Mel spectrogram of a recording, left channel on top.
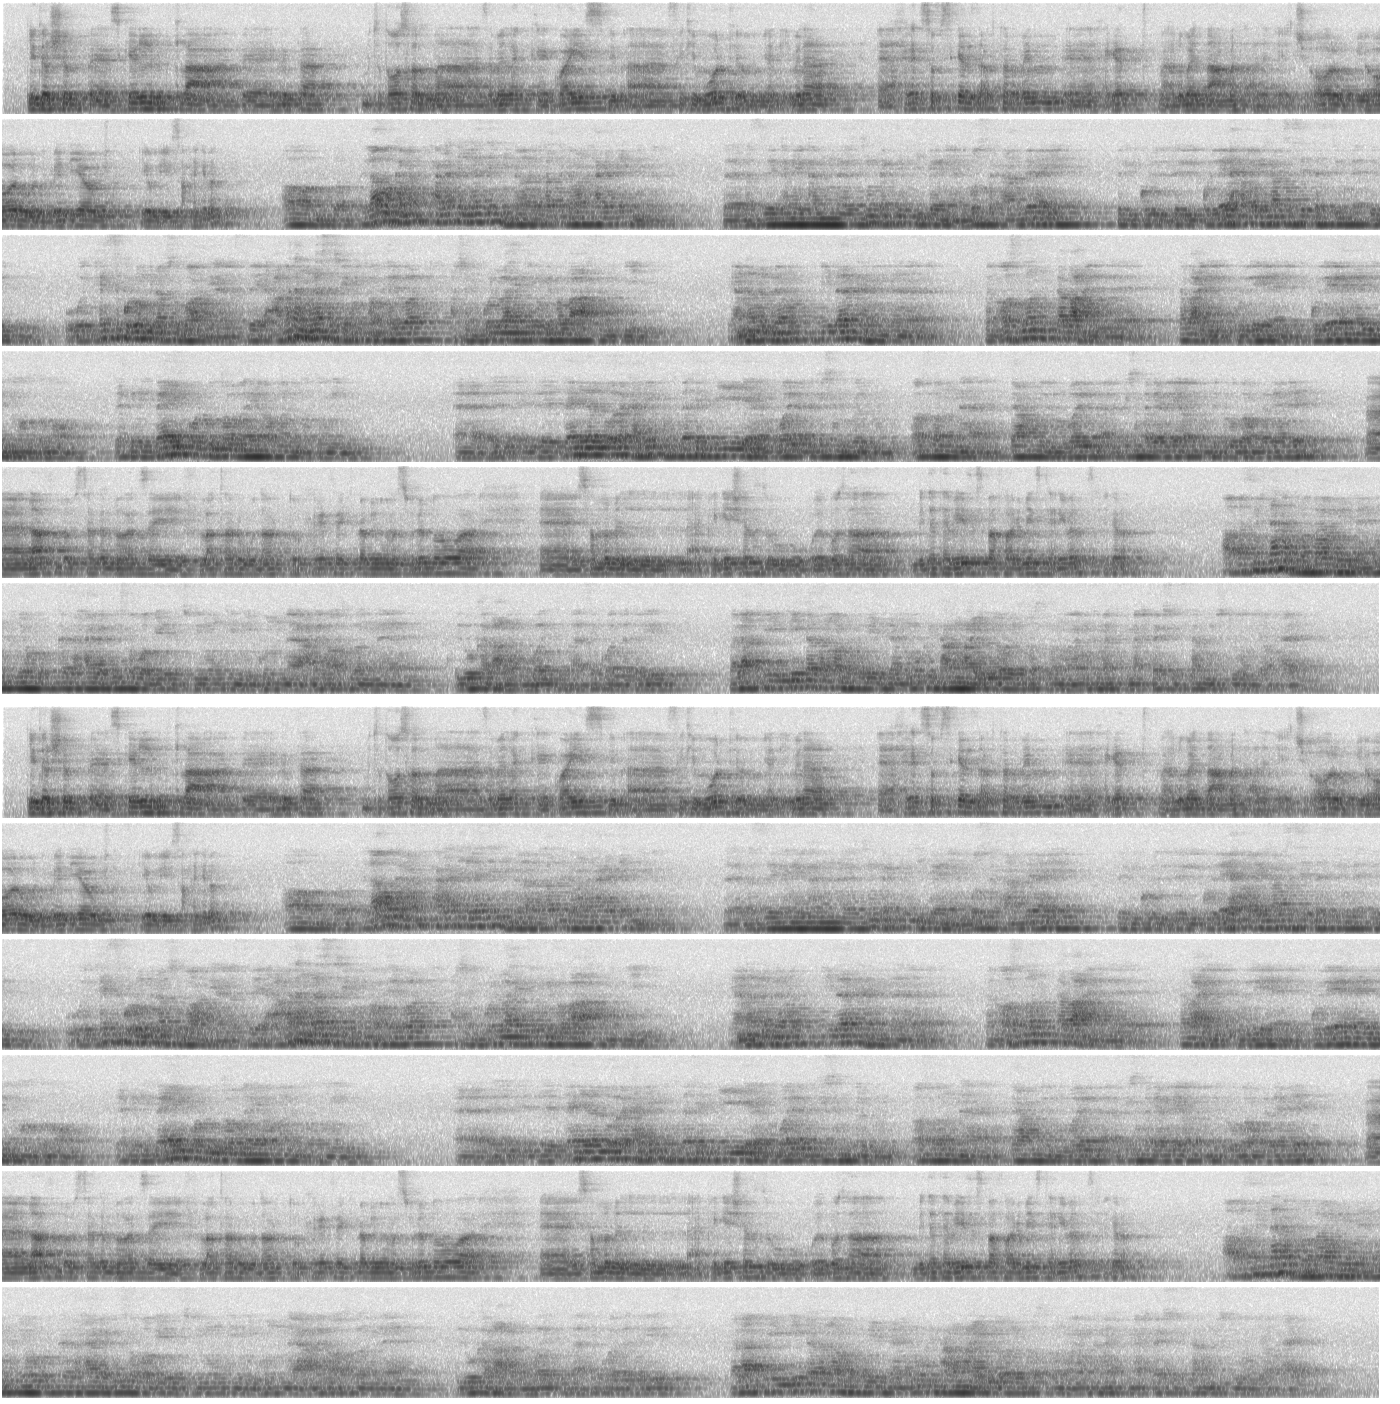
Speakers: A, in the centre; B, on the left.
A: ليدرشيب سكيل بتطلع بإن أنت بتتواصل مع زمايلك آه، كويس بيبقى في تيم وورك يعني منها آه، حاجات سوفت سكيلز أكتر من آه، حاجات معلومات بقى عامة عن ال HR وال PR والميديا ومش عارف إيه وإيه صح كده؟
B: اه بالظبط لا وكمان في حاجات اللي هي تكنيكال انا دخلت كمان حاجه تكنيكال ف- بس كان كان ستودنت اكتيفيتي تاني يعني بص احنا عندنا ايه في الكل في الكليه حوالي خمسه سته ستودنت اكتيفيتيز وتحس كلهم بينافسوا بعض يعني بس عامه منافسه شريفه وحلوه عشان كل واحد فيهم يطلع احسن ما فيه يعني
A: مم.
B: انا اللي انا كنت فيه ده كان كان اصلا تبع ال تبع الكليه يعني الكليه هي اللي منظماه لكن الباقي كله طلبه هي هم اللي منظمينه آه، ال- التاني ده اللي بقولك عليه كنت داخل فيه موبايل ابلكيشن ديفلوبمنت اصلا آه، تعرف الموبايل ابلكيشن ده بيعمل ايه اصلا الديفلوبر ده بيعمل ايه
A: آه، اللي أعرفه إنه بيستخدم لغات زي فلاتر ودارت وحاجات زي كده بيبقى مسؤول إن هو آه، يصمم الابلكيشنز ويربطها بداتابيز اسمها فاير بيز تقريبا صح كده
B: اه بس مش دايما بتبقى فاهم بيز يعني ممكن يربط بكذا حاجه في سابا بيز في ممكن يكون آه، عاملها اصلا لوكال على الموبايل تبقى سيكوال داتابيز فلا في في كذا نوع داتابيز يعني ممكن يتعامل مع اي بي ايز اصلا يعني ممكن ما يح- ما يحتاجش يستخدم ستورنج او حاجه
